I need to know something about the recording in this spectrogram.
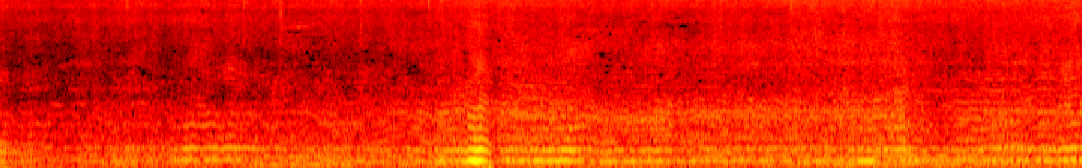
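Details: Close-up honey bees giving a continuous low buzzing drone, with a sudden brief louder burst about three seconds in as a bee flies close, then an even humming.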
